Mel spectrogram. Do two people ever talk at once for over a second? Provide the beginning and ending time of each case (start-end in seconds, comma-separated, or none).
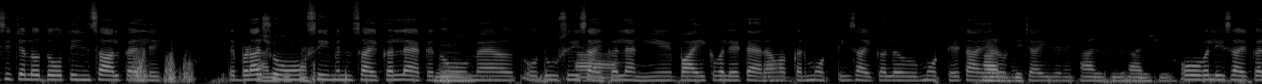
none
